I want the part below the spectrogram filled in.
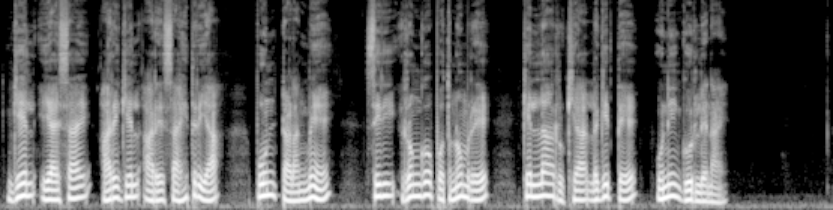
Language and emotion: Santali, neutral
